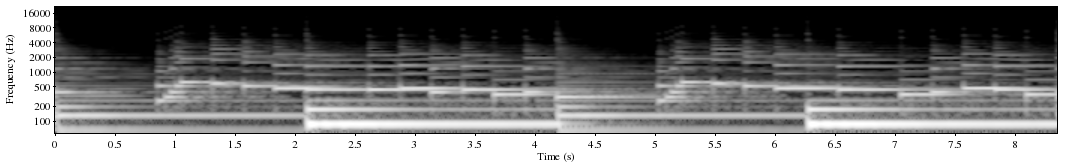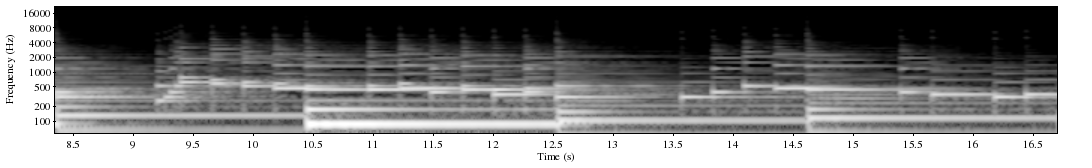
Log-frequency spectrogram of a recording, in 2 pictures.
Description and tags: This is a tune I used to play on my guitar.
Beat, Melody, Nostalgia, Soothing, Strings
